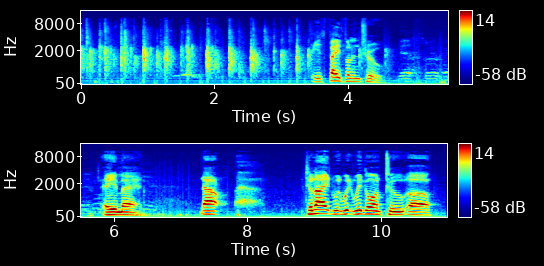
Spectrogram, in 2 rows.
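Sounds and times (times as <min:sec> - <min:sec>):
group clapping hands in praise: 0:00.0 - 0:04.8
faint low hum: 0:00.0 - 0:10.9
speech: 0:03.5 - 0:04.7, 0:05.8 - 0:06.6, 0:07.3 - 0:07.7, 0:08.9 - 0:10.9.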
